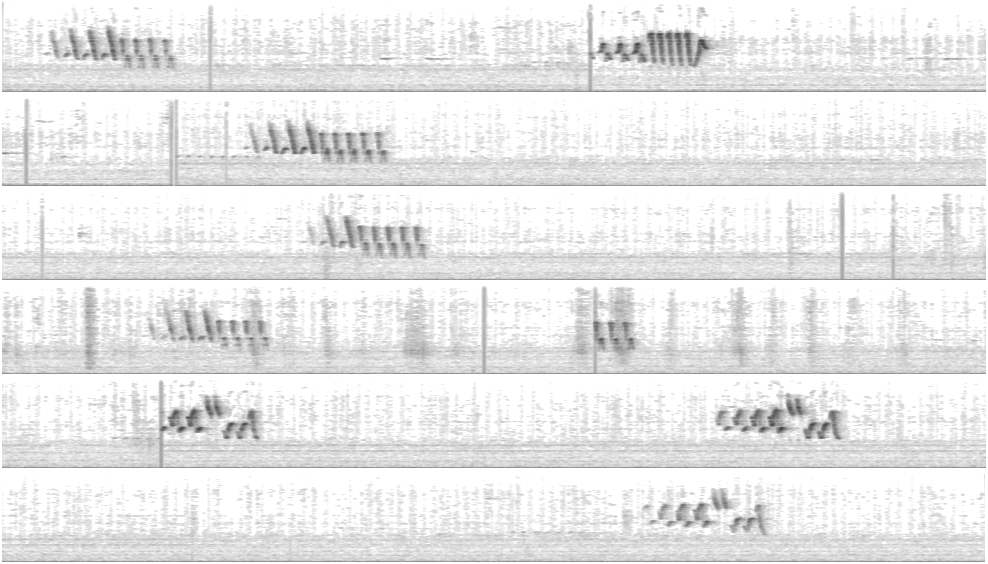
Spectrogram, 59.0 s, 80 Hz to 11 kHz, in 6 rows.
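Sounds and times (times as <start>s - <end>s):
loud steady low hum: 0.0s - 59.0s
small bird singing: 0.2s - 2.0s, 3.2s - 7.4s, 8.5s - 10.7s, 11.6s - 13.9s, 22.6s - 24.2s, 30.8s - 32.5s, 35.2s - 36.2s, 40.2s - 42.2s, 46.4s - 47.9s, 53.5s - 57.1s.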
